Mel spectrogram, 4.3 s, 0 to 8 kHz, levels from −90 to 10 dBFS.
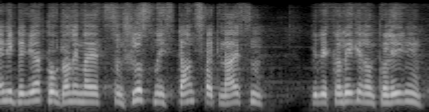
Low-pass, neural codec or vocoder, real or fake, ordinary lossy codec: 7.2 kHz; codec, 24 kHz, 1 kbps, SNAC; fake; none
